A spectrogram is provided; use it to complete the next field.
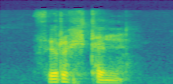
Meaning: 1. to fear 2. to be afraid
- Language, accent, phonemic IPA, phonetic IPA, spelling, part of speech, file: German, Austria, /ˈfʏʁçtən/, [ˈfʏɐ̯çtn̩], fürchten, verb, De-at-fürchten.ogg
